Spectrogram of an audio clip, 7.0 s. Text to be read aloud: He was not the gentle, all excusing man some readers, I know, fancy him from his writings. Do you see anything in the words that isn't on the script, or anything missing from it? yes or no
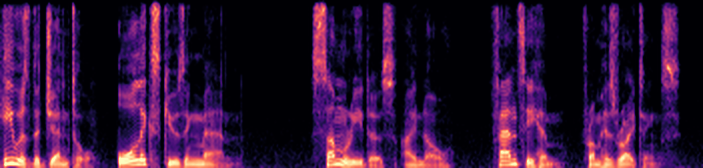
yes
